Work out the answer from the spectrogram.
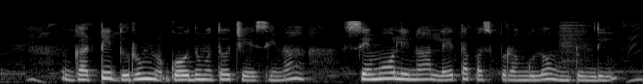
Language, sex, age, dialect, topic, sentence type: Telugu, female, 18-24, Central/Coastal, agriculture, statement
